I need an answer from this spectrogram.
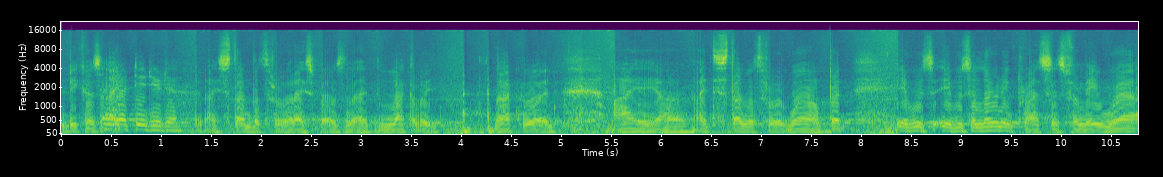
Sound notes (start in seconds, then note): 4.0 knocks on arm of chair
